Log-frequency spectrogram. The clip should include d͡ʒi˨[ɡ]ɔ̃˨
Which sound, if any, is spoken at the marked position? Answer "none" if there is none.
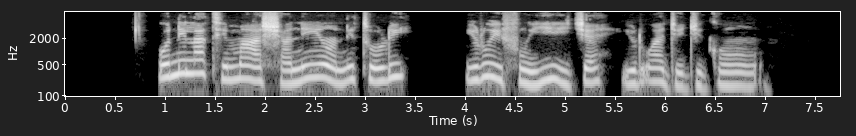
ɡ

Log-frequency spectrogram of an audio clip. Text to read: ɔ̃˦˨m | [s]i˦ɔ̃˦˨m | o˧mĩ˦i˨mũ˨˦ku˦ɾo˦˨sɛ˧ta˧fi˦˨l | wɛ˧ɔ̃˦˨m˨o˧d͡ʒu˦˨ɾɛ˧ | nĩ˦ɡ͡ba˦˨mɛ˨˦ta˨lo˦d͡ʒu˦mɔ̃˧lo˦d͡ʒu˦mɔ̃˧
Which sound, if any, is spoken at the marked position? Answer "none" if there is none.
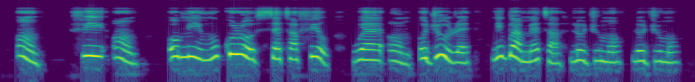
f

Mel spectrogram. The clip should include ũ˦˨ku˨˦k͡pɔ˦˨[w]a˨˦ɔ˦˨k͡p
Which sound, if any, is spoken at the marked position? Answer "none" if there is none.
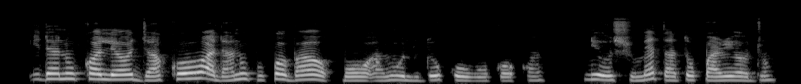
b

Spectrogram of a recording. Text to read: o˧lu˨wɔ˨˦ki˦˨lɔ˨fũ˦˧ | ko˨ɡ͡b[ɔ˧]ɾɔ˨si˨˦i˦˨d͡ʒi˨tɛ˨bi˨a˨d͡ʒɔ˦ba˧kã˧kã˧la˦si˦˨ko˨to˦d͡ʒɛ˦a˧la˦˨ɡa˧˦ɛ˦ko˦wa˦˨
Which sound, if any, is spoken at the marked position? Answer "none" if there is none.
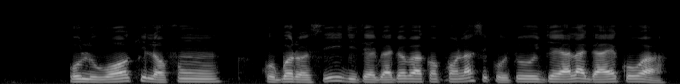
ɔ˧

